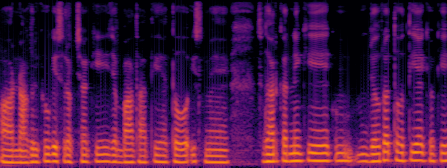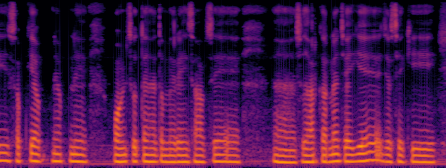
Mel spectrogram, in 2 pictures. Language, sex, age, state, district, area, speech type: Hindi, male, 30-45, Madhya Pradesh, Betul, urban, spontaneous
